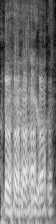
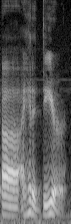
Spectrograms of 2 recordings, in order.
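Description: First: Louder, deadpan prank caller voice; mock caller. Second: Said in the usual way. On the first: Jim Florentine's caller to the business, loud offhand mock voice.

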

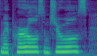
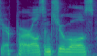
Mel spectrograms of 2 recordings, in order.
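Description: First: Put-on high, slow young princess. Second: Low, slow frog voice. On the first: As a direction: lift it into an eager girlish plea. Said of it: "said she". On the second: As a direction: answer it lower and slower, as the frog. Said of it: "The frog answered". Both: A narrator's reading.

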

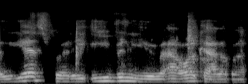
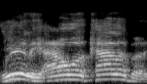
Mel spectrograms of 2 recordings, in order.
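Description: First: Measured, unexcited reply to an outburst; level, assured confirmation; matter-of-fact reassurance. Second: High, loud, scoffing disbelief; outraged, astonished echo; incredulous. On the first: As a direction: answer evenly, settling the question. Calm answer to incredulous Freddie. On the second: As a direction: throw the question back, pitched way up and loud. Freddie reacts in disbelief. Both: Acted.

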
